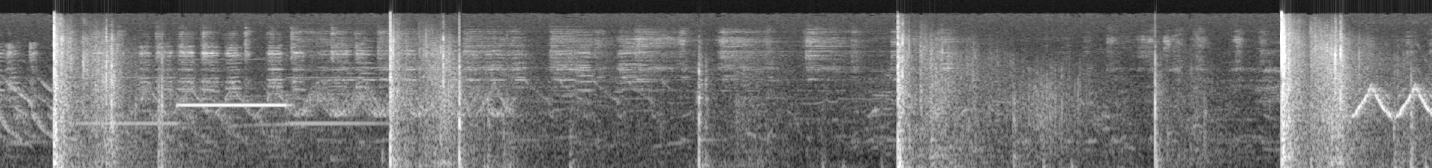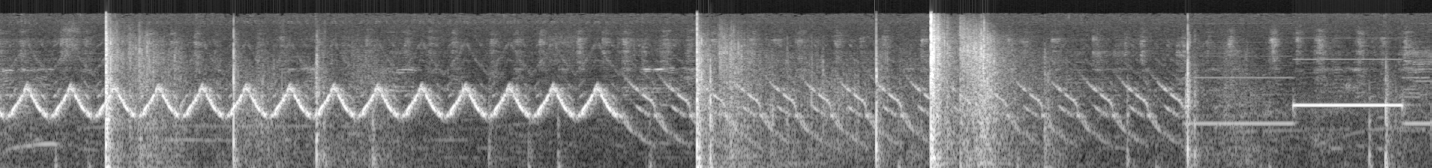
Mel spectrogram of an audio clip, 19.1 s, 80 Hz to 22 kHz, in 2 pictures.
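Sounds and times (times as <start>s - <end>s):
car alarm siren warbling: 0.0s - 3.6s, 8.9s - 19.0s
fireworks bangs: 0.0s - 19.0s.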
